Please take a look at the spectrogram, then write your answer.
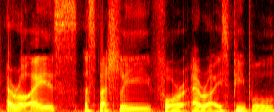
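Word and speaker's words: aroace: It is not Arawache. It's Aro Ace. Fuck. Okay, but this is one of the things. It's just way more fun to say Arawache than Aro Ace. Like, Aro Ace, especially for Aro Ace people who are good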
